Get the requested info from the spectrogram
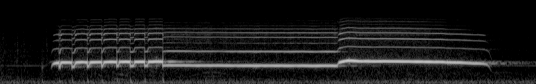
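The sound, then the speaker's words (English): A person whistles an imitation of a bird call: a quick warbling trill, then a long steady note that steps slightly higher before cutting off. Clear and alone, with no talking. “But every once in a while, she'd hear the call of that bird.”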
